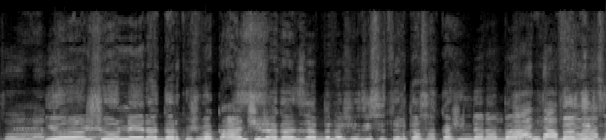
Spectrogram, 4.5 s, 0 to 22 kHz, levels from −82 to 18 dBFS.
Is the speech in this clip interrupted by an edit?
no; 0 cuts

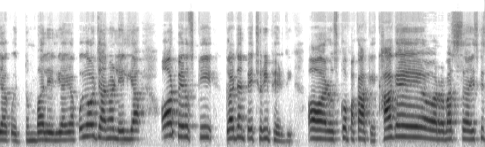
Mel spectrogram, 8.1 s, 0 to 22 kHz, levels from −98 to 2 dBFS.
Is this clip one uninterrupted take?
yes; 0 cuts

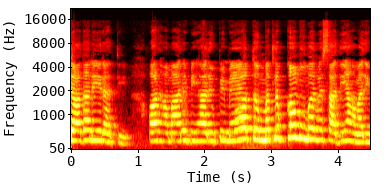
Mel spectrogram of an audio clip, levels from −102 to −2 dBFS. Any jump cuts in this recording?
yes; 1 cut; at 2.5 s

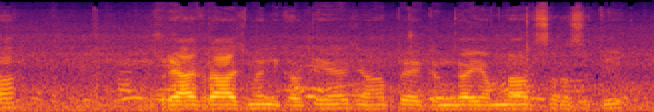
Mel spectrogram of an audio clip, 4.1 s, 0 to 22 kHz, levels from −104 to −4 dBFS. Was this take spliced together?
no; 0 cuts

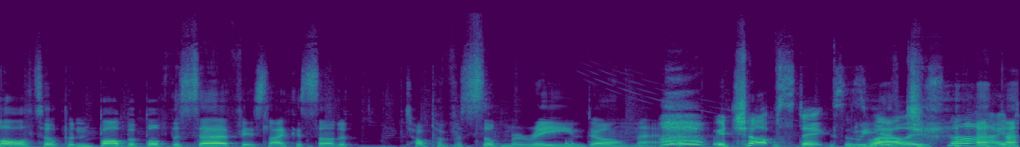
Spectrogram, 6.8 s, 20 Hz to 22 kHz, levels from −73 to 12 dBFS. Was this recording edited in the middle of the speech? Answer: no; 0 cuts

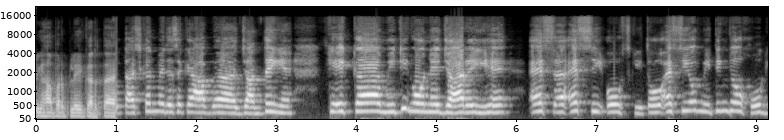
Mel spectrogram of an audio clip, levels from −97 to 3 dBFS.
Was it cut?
yes; 1 cut; at 1.0 s

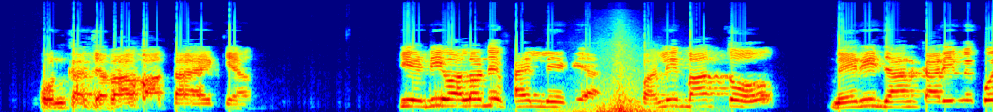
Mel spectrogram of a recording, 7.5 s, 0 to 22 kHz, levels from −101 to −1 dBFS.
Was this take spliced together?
yes; 1 cut; at 4.6 s

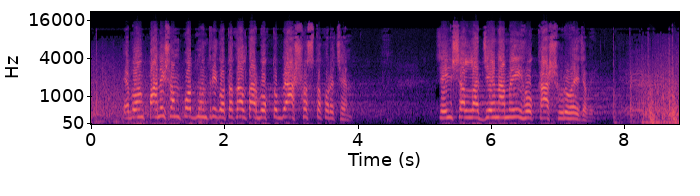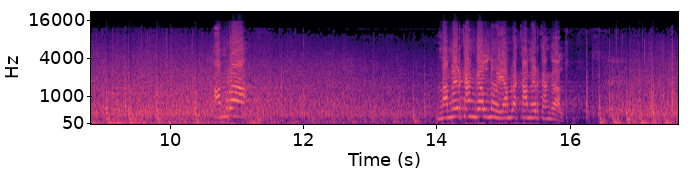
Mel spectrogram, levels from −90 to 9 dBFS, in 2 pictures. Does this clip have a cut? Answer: no; 0 cuts

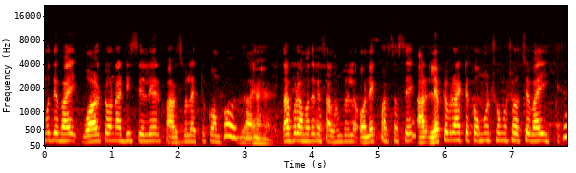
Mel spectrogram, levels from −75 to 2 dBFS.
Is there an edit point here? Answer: yes; 1 cut; at 5.5 s

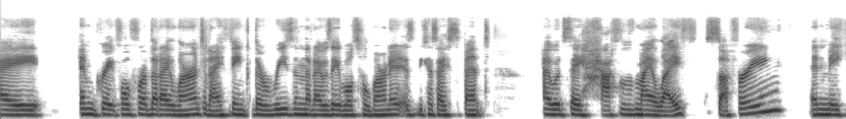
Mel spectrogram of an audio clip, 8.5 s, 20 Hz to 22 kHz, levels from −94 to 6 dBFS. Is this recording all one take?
no; 1 cut; at 2.5 s

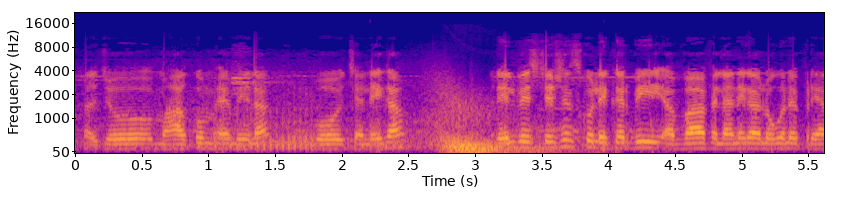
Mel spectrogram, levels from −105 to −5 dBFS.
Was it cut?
yes; 1 cut; at 3.1 s

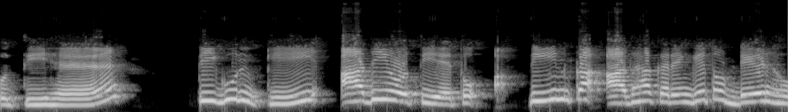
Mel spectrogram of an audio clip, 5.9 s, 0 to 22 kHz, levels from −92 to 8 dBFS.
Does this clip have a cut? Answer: no; 0 cuts

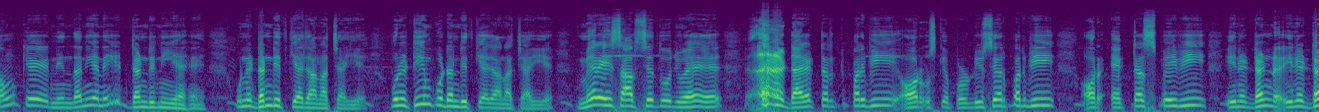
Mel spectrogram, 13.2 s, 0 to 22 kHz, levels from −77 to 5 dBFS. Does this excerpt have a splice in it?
no; 0 cuts

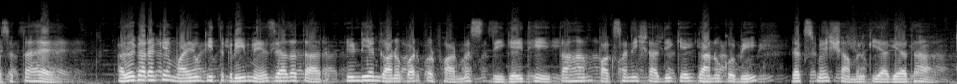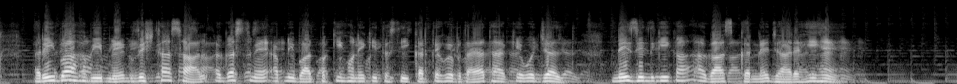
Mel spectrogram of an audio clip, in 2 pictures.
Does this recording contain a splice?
yes; 1 cut; at 18.1 s

